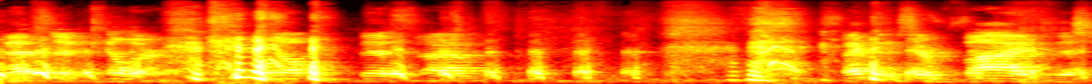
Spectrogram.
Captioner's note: laughing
